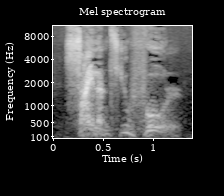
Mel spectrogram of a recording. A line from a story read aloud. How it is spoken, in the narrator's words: Camacho snarled at him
